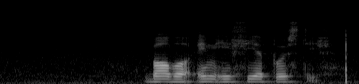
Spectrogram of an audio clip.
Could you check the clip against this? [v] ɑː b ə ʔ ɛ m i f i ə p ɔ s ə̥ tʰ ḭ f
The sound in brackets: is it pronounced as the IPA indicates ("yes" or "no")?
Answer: no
